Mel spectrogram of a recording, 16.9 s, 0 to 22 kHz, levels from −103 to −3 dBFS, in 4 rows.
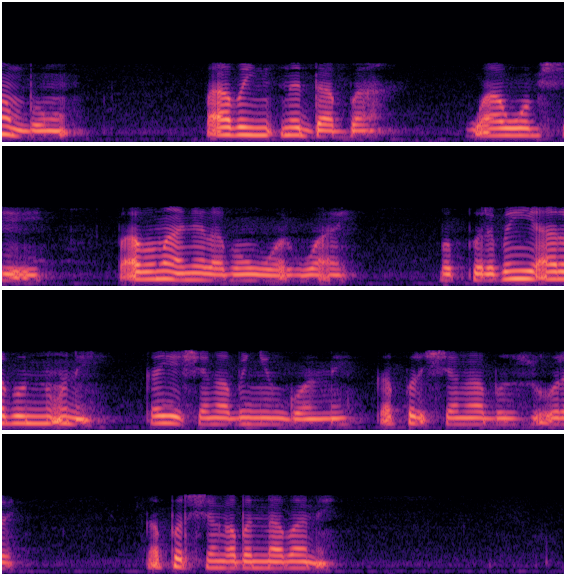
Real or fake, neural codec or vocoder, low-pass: real; none; 3.6 kHz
